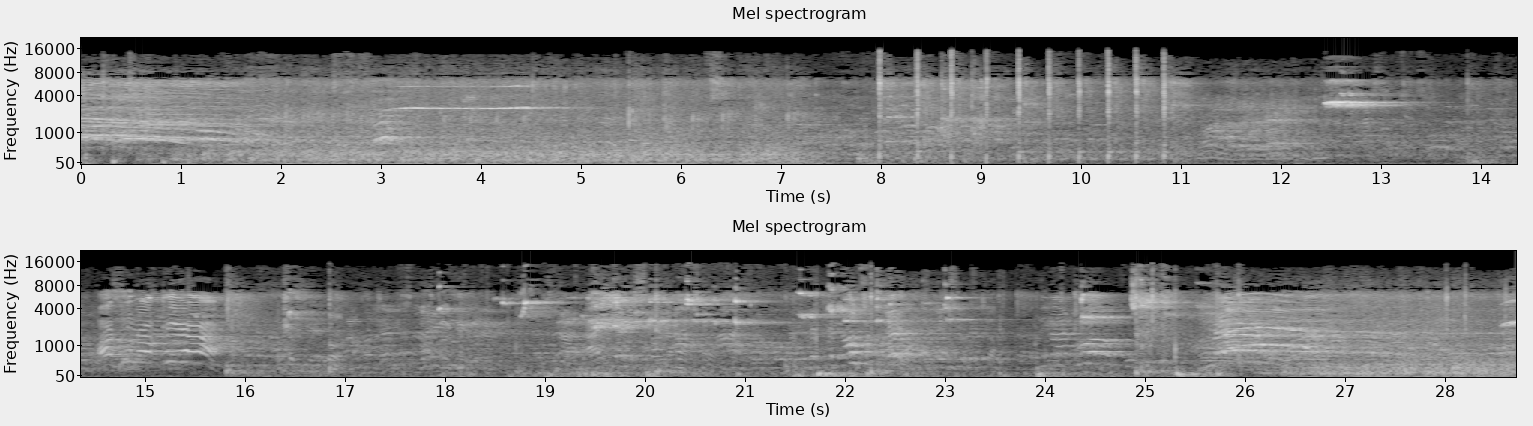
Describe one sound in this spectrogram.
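Young men shout and cheer in an echoing hall.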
